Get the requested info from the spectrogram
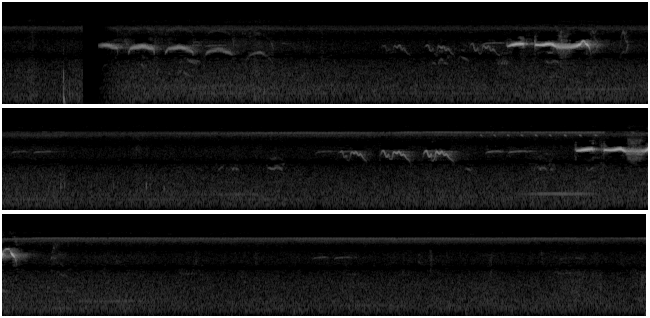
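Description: Birds chirping: four clusters of short, high, arching chirps, the loudest about five seconds in and again about twelve seconds in, over a steady high insect drone.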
